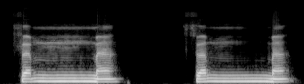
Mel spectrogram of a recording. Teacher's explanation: তাহলে এই যে মিমটাকে যে ধরবে এটা গুণনা করা হয়, আমরা আগে আলোচনা করেছিলাম মিমের উপরে তাসদিদ এবং নুনের উপরে যদি তাসদিদ বা এই ডাব্লিউ সাইনটা থাকে, এটাকে ওয়াজিব গুণনা বলা হয়। কিছুক্ষণ নেজেল সাউন্ড করতে হবে, নাকে কিছুক্ষণ ধরতে হবে। তাহলে কি হবে, সাম, তারপর মিমের সাথে যুক্ত করা মা, সাম্মা সাম্মা।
